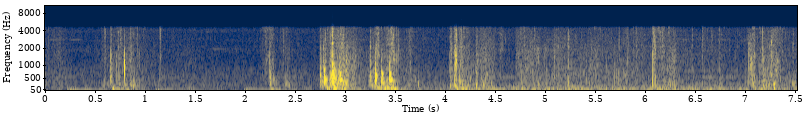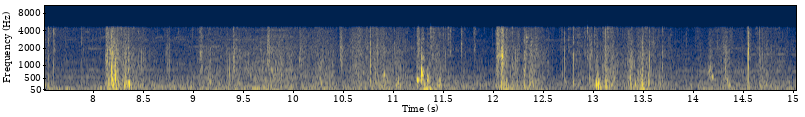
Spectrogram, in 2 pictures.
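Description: Footsteps run over dirt and stone.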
